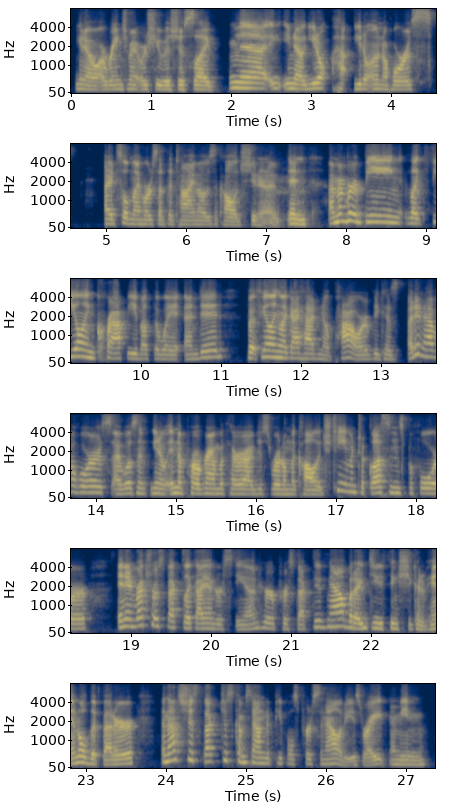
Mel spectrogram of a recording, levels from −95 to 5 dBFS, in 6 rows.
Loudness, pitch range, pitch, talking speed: -19 LUFS, 155-205 Hz, 175 Hz, 240 wpm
